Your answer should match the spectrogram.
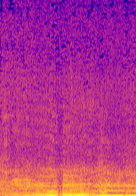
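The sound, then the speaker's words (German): A wasp buzzes steadily, its droning hum wavering slightly in pitch as it pushily circles an older woman's face at a pool with water slides, after the chocolate muffin in her right hand, with one brief dip before the buzz continues. “Eine Wespe umkreist sie aufdringlich, belästigt sie, schwirrt vor ihrer Nase und hat es auf den braunen Schokomuffin in ihrer rechten Hand abgesehen.”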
